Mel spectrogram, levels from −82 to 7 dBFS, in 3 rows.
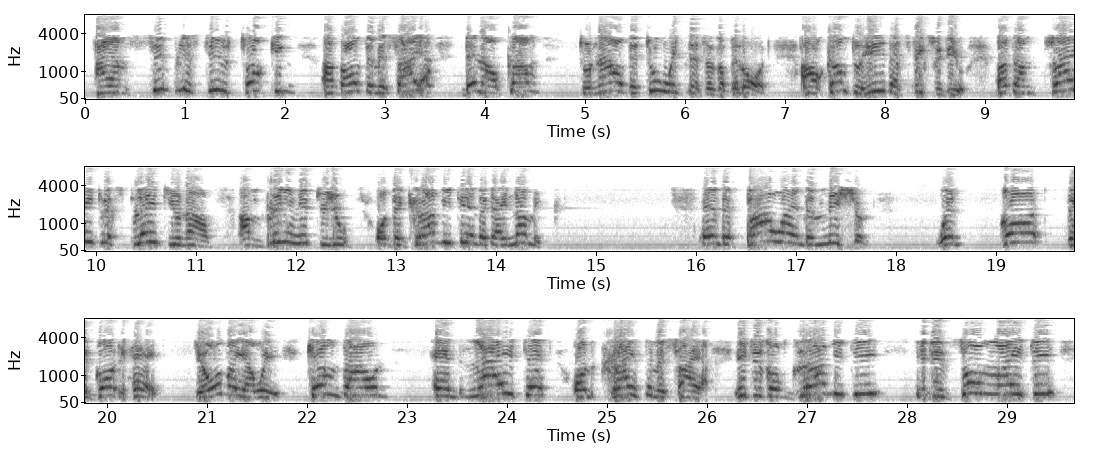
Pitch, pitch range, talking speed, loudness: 295 Hz, 260-330 Hz, 150 wpm, -19 LUFS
